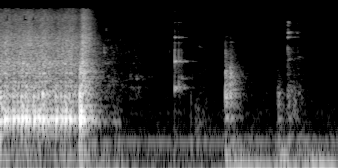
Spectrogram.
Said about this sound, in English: Let's pour it out. One. I was low-key over we're pouring, it. We're pouring it into our cup. One.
